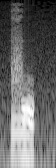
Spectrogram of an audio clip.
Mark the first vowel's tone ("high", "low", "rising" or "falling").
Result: low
